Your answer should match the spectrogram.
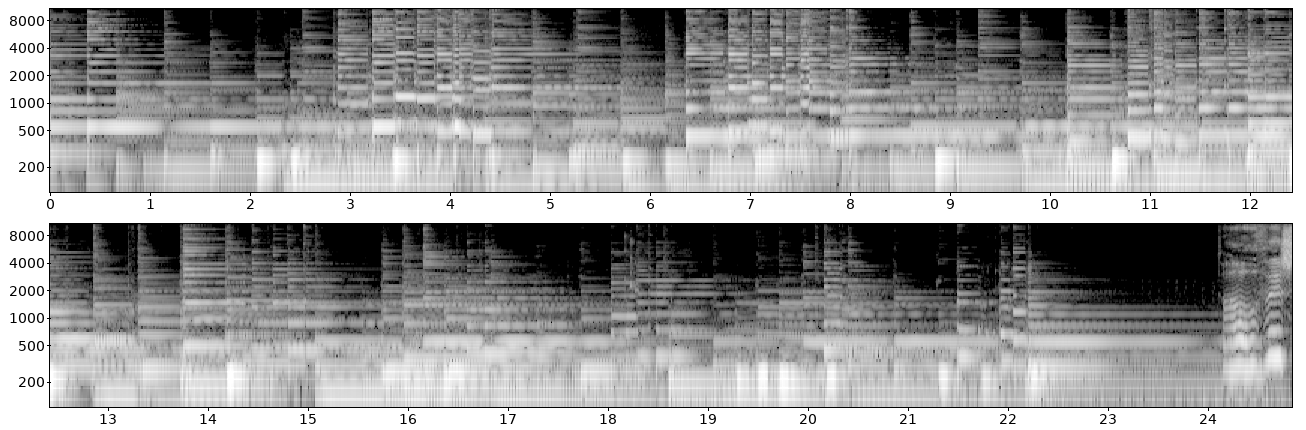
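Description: Instrumental acoustic guitar music: a plucked melody over picked bass notes, fading out near the end.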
